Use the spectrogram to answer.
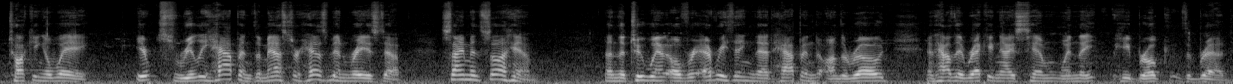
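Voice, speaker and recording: A man reading scripture aloud for a church service, expressive, with the odd stumble and self-correction. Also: a little high, slight background noise, low-quality recording.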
